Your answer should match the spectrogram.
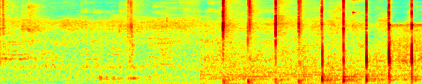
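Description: Stone pestle pounding garlic cloves and Thai chilies in a stone mortar, crushing them coarsely to bring out their oils. It is quiet at first; about halfway in a run of sharp knocks starts, about four a second and speeding up slightly.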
